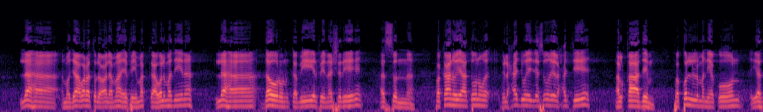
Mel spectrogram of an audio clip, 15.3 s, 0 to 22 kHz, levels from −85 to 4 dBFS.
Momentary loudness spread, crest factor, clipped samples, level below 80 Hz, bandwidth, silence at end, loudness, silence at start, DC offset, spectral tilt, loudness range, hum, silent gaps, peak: 11 LU; 18 dB; under 0.1%; -46 dBFS; 11.5 kHz; 0 s; -27 LUFS; 0.4 s; under 0.1%; -5 dB/octave; 2 LU; none; none; -8 dBFS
